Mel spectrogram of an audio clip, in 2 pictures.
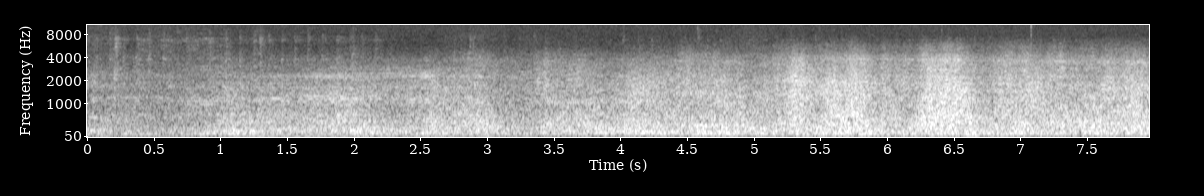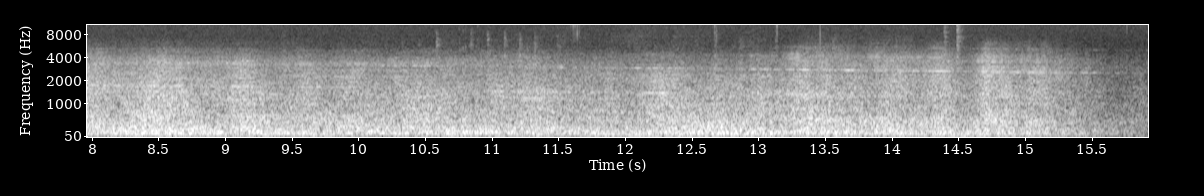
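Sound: airplane engine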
